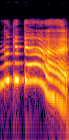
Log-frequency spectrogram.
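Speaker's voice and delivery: very high pitch with the word "that" drawn out. Imitating someone commenting on a new haircut: imitating a voice gone higher. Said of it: "When their voice gets higher like that".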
